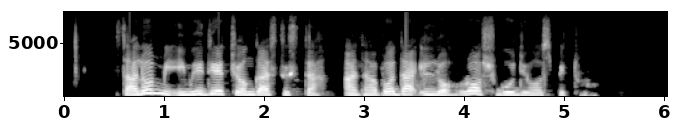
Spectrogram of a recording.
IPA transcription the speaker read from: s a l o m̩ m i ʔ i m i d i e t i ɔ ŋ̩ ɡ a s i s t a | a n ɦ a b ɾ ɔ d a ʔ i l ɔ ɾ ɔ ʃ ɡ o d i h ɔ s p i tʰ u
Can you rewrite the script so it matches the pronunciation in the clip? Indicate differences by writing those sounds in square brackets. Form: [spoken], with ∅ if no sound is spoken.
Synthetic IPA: s a l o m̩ m i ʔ i m i d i e t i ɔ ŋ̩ ɡ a s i s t a | a n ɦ a b ɾ ɔ d a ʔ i l ɔ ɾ ɔ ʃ ɡ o d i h ɔ s p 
